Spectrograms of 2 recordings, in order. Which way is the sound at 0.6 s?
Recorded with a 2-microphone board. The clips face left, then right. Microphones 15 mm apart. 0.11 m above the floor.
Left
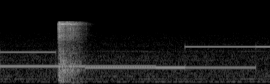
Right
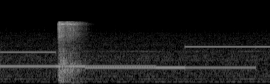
10° left (ahead or behind).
